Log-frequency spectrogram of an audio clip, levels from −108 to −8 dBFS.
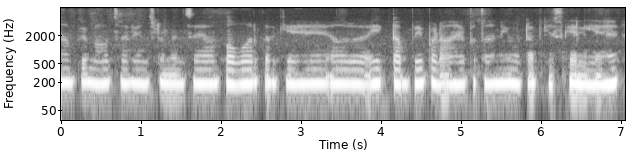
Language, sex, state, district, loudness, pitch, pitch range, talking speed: Hindi, female, Uttar Pradesh, Etah, -15 LUFS, 190 Hz, 185-195 Hz, 195 wpm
